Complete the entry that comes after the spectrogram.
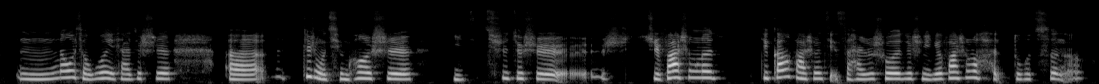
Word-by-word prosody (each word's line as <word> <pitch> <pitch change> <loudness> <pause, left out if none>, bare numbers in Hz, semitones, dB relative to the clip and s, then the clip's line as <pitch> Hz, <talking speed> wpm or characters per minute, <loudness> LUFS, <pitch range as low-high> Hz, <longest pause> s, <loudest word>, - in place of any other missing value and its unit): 嗯， 245 0 -1
那 310 +1 +2
我 - - +3
想 255 -7 -1
问 275 +1 +2
一 - - +1
下 245 -2 -3
就 260 - -4
是， 260 0 -1 0.5
呃， 230 -1 +2 0.4
这 370 - +3
种 265 -8 +2
情 245 - -4
况 270 +3 +2
是 245 -2 +2 0.4
一 225 -2 -4 0.2
是 285 -2 -5
就 270 0 -2
是 450 - 0 0.6
只 245 -3 -1
发 300 +5 +9
生 315 0 -3
了 305 - +4 0.7
刚 330 +3 +4
发 275 -3 +3
生 265 +1 -1
几 265 - -8
次？ 245 - -8
还 235 0 -2
是 245 - 0
说 260 0 +4
就 260 +1 -1
是 255 -1 -5
已 230 - -4
经 250 +1 +2
发 290 +2 +3
生 310 +2 -3
了 310 - +5
很 285 - -9
多 240 -1 -4
次 255 +2 -3
呢？ 285 +4 -10
260 Hz, 230 characters per minute, -24 LUFS, 245-285 Hz, 0.7 s, 发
